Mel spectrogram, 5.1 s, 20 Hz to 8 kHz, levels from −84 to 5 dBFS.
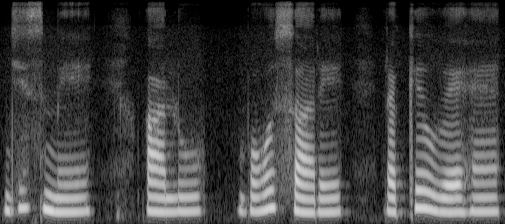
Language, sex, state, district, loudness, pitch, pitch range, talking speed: Hindi, female, Uttar Pradesh, Saharanpur, -17 LUFS, 190 Hz, 185-200 Hz, 85 wpm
